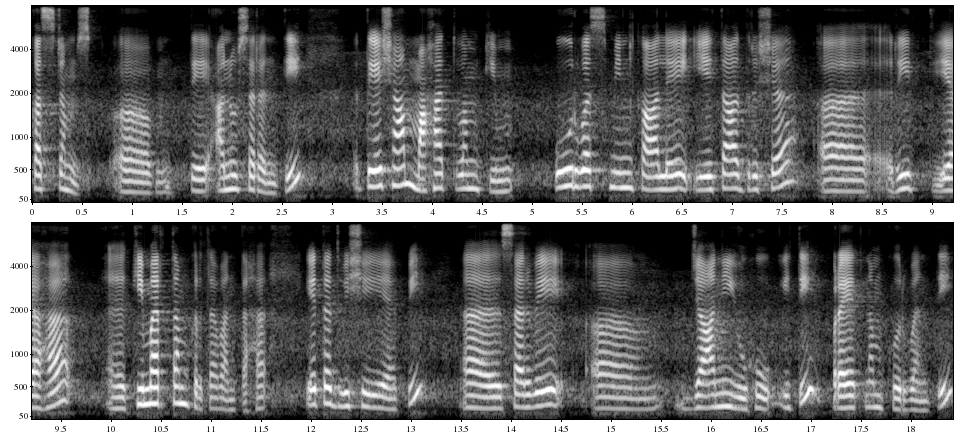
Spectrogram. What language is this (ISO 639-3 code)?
san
